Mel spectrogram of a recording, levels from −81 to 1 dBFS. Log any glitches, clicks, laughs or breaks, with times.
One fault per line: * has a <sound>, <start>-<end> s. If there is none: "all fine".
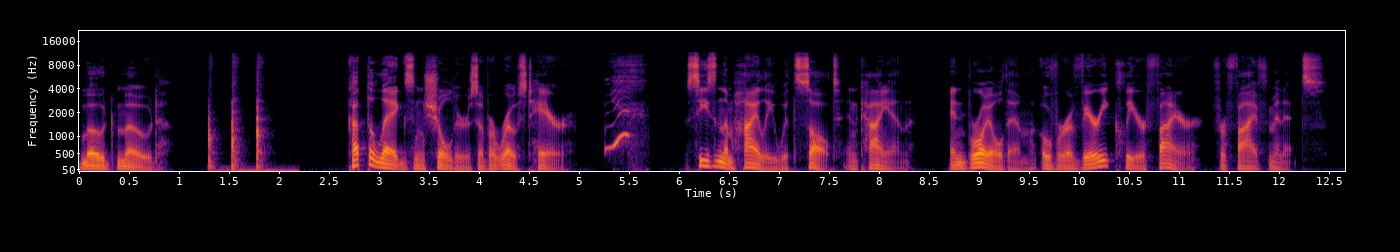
* has a thud, 1.3-2.2 s
* has a breath, 5.2-5.7 s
